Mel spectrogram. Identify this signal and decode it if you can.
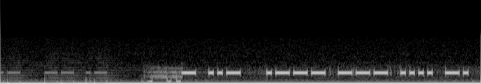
Morse code, heard as a keyed tone, about 25 wpm, 530 Hz, with radio noise. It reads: TU JOHN
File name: NAQPCW-8-2009 / W1UJ NAQP CW 09 0100Z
